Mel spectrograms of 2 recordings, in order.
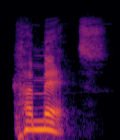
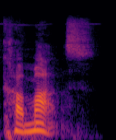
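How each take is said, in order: First: Kamets, second vowel as short E; usual kamets pronunciation. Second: Kamats, second vowel as open "ah"; alternate pronunciation. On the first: Teacher naming the vowel mark, kamets with an "eh". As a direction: say kamets with "eh" in the last syllable. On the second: Teacher showing the other pronunciation, kamats with an "ah". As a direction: say kamats with "ah" in the last syllable. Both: Shown as a demonstration. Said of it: "Sometimes you hear it pronounced kamats".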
